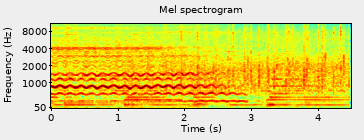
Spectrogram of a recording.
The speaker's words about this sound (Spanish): Aplauso, aplauso fuerte a nuestra voz nacional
